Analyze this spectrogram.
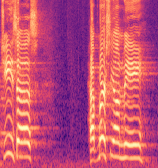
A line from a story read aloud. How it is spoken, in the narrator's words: A blind man forced to beg because of his disability hears that Jesus is coming and he shouts out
